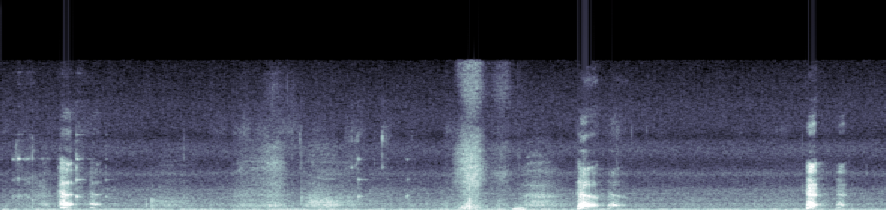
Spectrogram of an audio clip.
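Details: Girl hiccupping while eating spicy food and saying her lips burn from chili: three sharp, sudden gulping hiccups over a few seconds against quiet room noise.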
